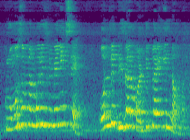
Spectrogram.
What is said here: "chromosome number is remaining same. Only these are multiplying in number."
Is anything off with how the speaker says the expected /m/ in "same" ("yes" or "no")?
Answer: yes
